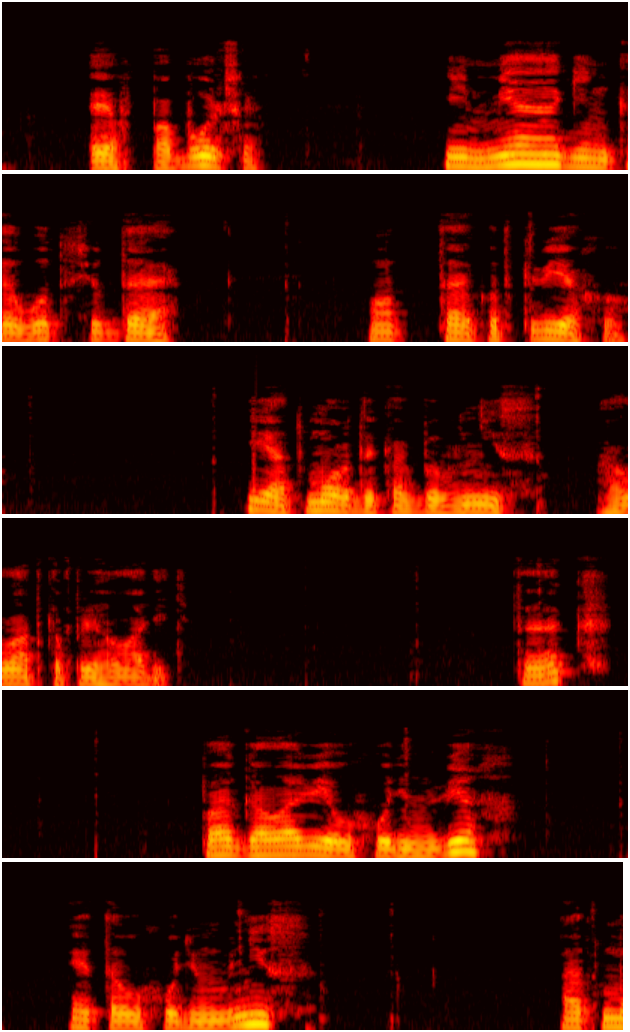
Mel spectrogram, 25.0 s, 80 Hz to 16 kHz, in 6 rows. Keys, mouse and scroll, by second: 3.0 click, 6.4 click, 10.2 click, 13.5 click, 15.4 middle click, 17.9 click, 21.3 click, 23.1 middle click.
